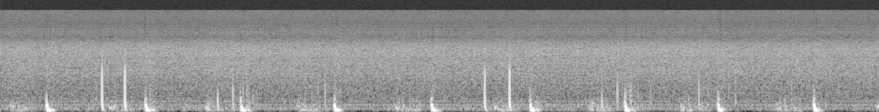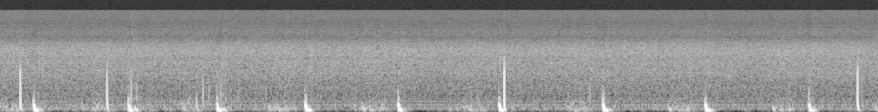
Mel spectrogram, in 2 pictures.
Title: IRREGULAR HEARTBEAT SOUND SLEEP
